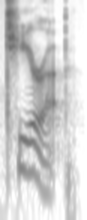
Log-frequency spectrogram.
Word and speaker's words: tear: We use the ear sound like here and beer. Tear up.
